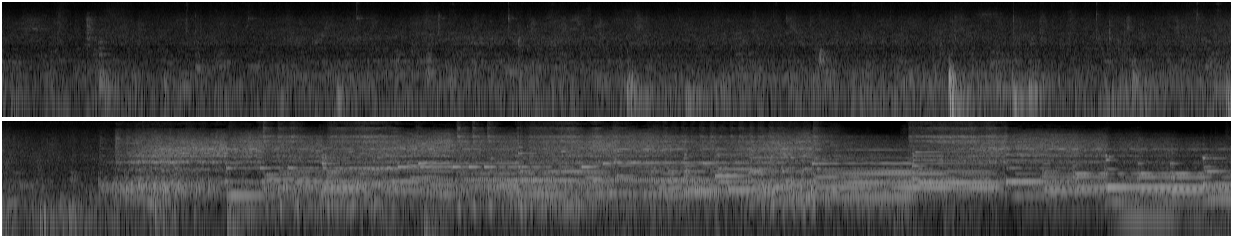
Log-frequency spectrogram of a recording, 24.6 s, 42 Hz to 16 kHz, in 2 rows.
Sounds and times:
Marimba, xylophone: 0:13.3 - 0:24.5
Glockenspiel: 0:14.4 - 0:24.5.

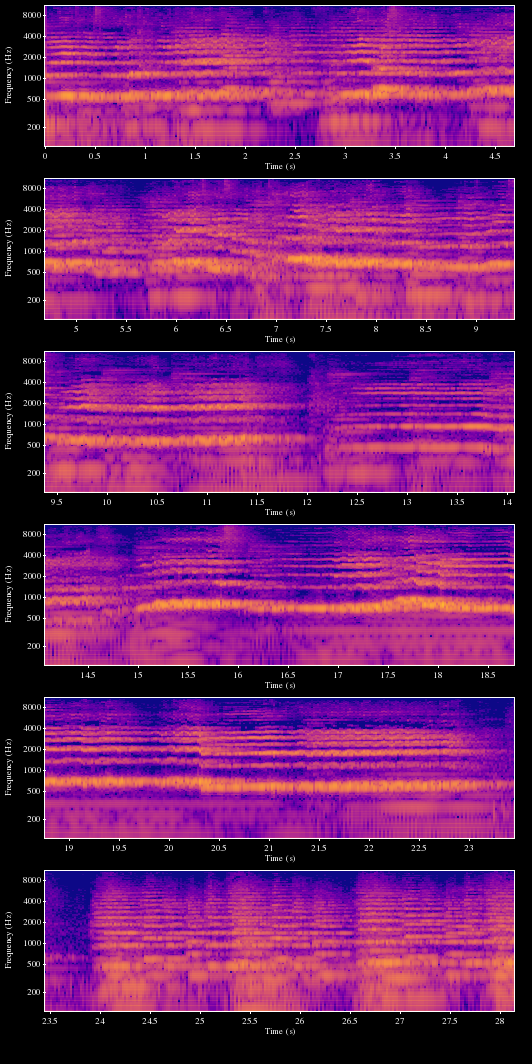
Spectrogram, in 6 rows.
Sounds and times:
Opera: 0:00.0 - 0:28.1.

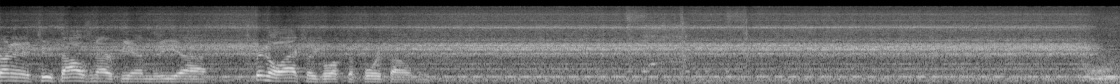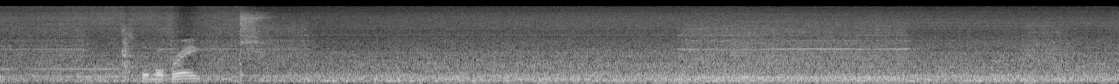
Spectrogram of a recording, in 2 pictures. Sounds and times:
Speech: 0:00.0 - 0:04.3, 0:12.6 - 0:13.3
Power tool: 0:00.6 - 0:14.3, 0:18.0 - 0:20.4.

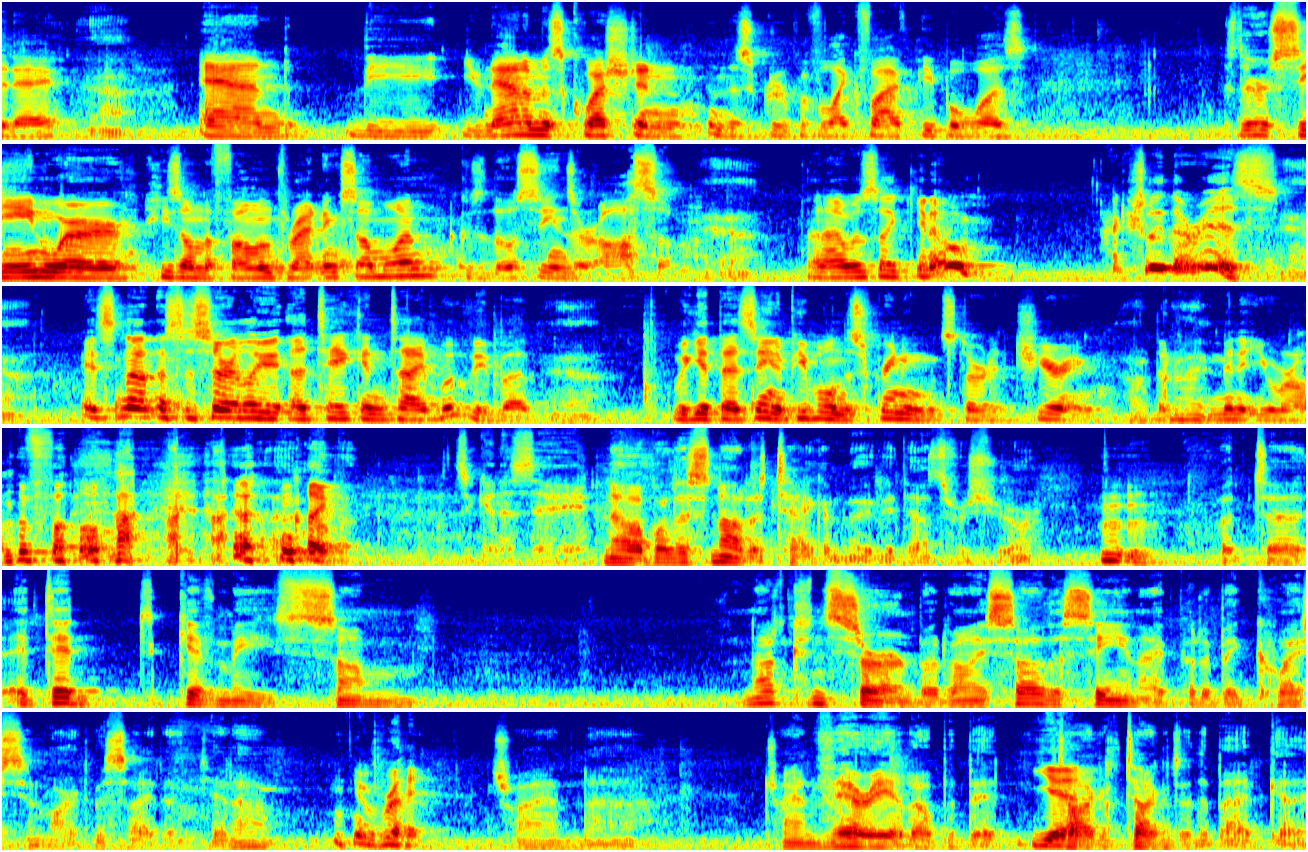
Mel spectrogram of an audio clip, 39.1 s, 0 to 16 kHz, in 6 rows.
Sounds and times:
Speech: 0:00.0 - 0:05.2, 0:06.1 - 0:20.0, 0:20.9 - 0:28.3, 0:29.8 - 0:39.1.

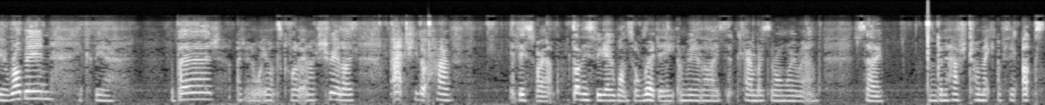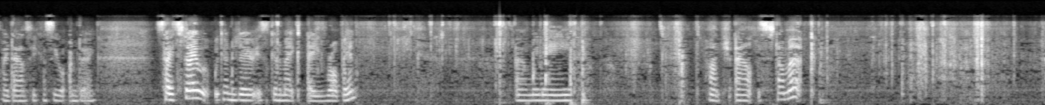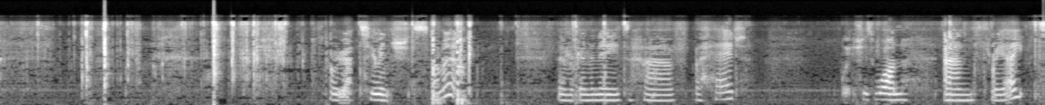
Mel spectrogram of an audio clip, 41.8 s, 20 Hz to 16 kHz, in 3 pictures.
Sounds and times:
Speech: 0:00.0 - 0:01.7, 0:02.3 - 0:06.2, 0:06.8 - 0:15.3, 0:16.1 - 0:18.8, 0:20.8 - 0:21.8, 0:23.4 - 0:24.7, 0:32.3 - 0:34.1, 0:35.3 - 0:37.9, 0:39.1 - 0:41.8.

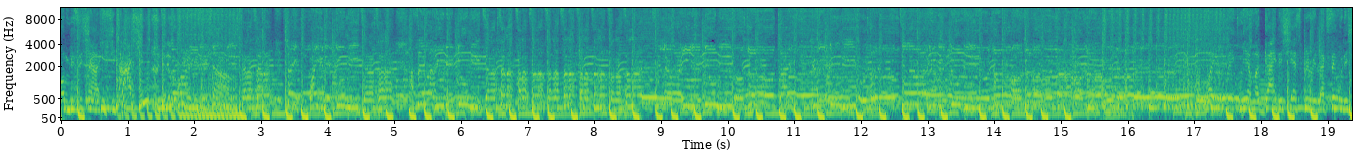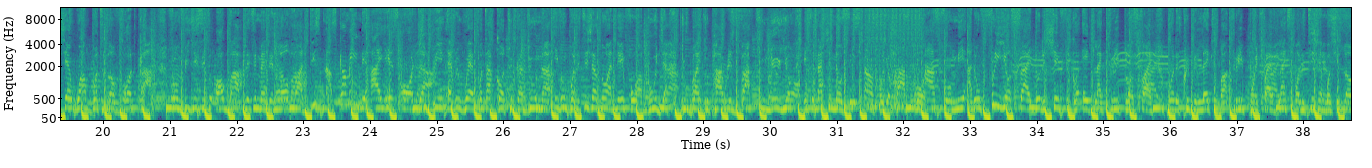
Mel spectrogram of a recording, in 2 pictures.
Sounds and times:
Hip hop music: 0:00.0 - 0:38.7
Music of Africa: 0:00.0 - 0:38.7
Singing: 0:00.0 - 0:38.7.

